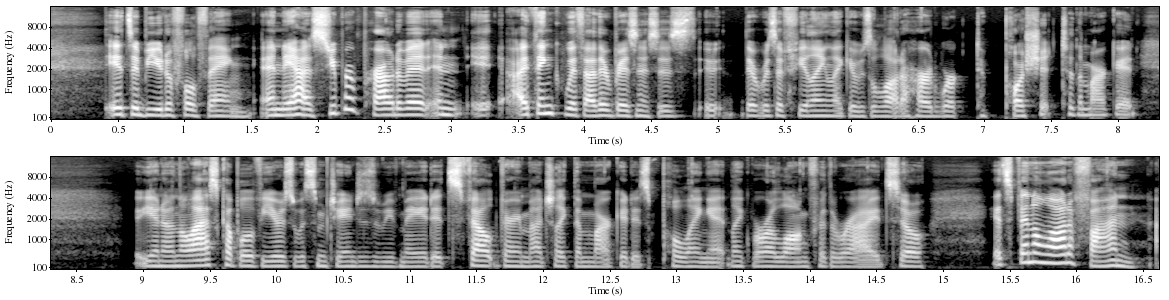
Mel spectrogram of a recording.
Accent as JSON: {"language": "English", "region": "Ontario", "country": "Canada", "tie": "born or raised there", "also_born_or_lived": "Nova Scotia", "said": "I think growing up in Northern Ontario"}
